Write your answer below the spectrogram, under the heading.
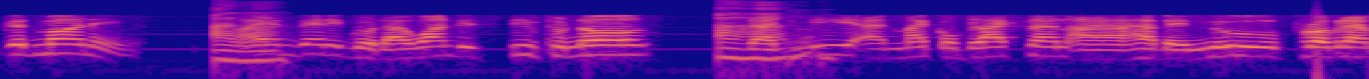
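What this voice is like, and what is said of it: Put-on foreign accent. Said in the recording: “I love that accent.”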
